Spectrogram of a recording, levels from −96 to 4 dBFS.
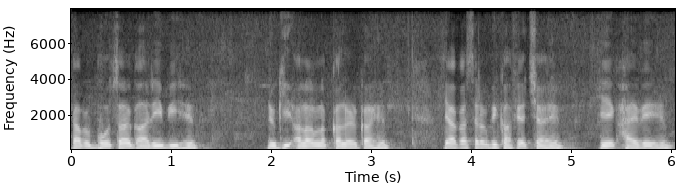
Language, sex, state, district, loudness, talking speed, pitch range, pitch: Hindi, male, Arunachal Pradesh, Lower Dibang Valley, -13 LUFS, 230 wpm, 135-150 Hz, 145 Hz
